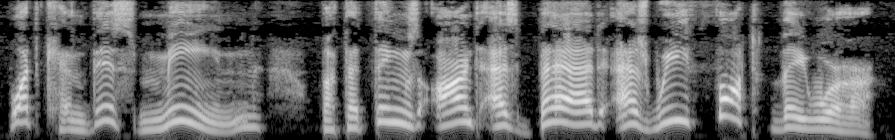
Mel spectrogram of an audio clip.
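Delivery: slow, high, swelling wonder; awed hope. A narrator's reading. Hitler marveling that things may improve, awed hope. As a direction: stretch it out grandly, marveling.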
